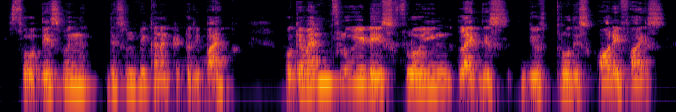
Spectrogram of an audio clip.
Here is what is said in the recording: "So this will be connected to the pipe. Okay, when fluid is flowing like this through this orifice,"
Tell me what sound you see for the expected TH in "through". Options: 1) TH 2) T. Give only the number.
2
